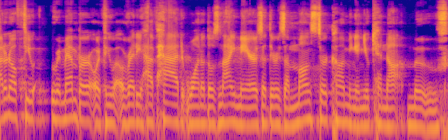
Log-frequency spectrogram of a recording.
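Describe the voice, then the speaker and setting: At a fairly quick pace with hardly any pauses, a man of medium pitch speaks at very even loudness, with audible room echo around him. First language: Portuguese. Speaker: immigrant rights activist. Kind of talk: panel discussion. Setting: stage with audience. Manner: animated.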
